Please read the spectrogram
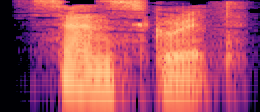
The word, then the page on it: Sanskrit: ‘sænskrıt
